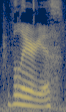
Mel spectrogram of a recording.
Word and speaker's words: Valerius: Valerius. – Valerius, which rhymes with hilarious.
